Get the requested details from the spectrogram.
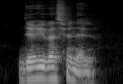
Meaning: derivational
- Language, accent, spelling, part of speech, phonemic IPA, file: French, France, dérivationnel, adjective, /de.ʁi.va.sjɔ.nɛl/, LL-Q150 (fra)-dérivationnel.wav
